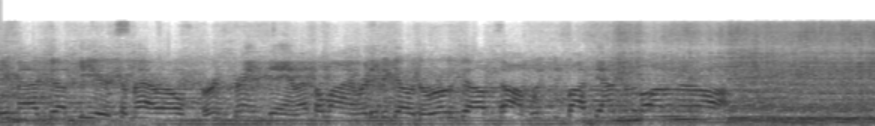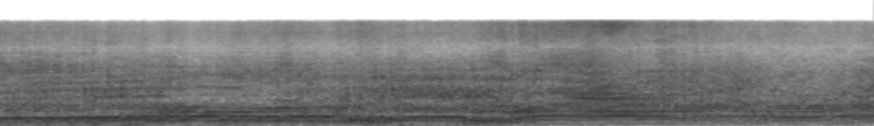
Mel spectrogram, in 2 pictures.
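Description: Tyres screech loudly on asphalt.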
